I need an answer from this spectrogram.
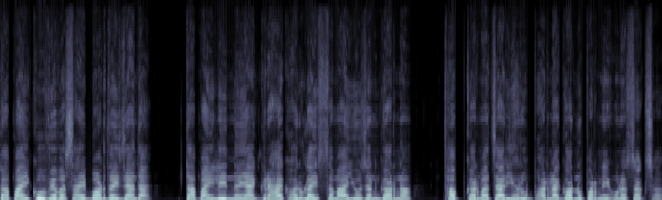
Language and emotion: Nepali, neutral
